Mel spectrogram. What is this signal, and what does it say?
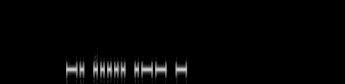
Morse code, heard as a keyed tone, about 36 wpm, 700 Hz. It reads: N5WT
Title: USA Call Signs - 4 Characters - 35wpm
